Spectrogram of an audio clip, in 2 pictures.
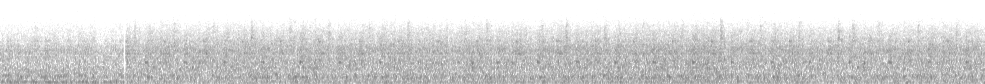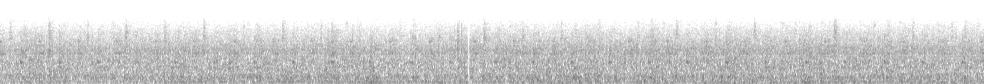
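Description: A biplane's piston engine drones in flight.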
